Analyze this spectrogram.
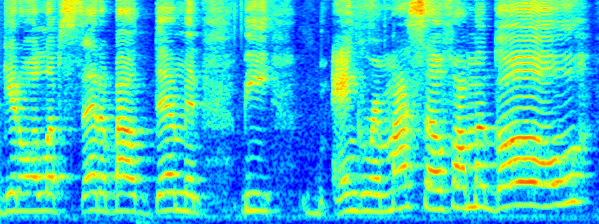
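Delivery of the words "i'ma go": usual speaking voice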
